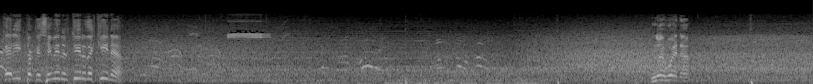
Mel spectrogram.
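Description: A large stadium crowd murmurs and cheers steadily, swelling toward the end.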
